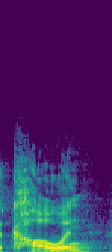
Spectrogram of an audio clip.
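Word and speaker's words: Cohen: I mean, that's C-O-H-E-N, that's how you spell it. No, it's coin, you know. So I've tried to learn to say coin instead of what it should be said, you know, coin.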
